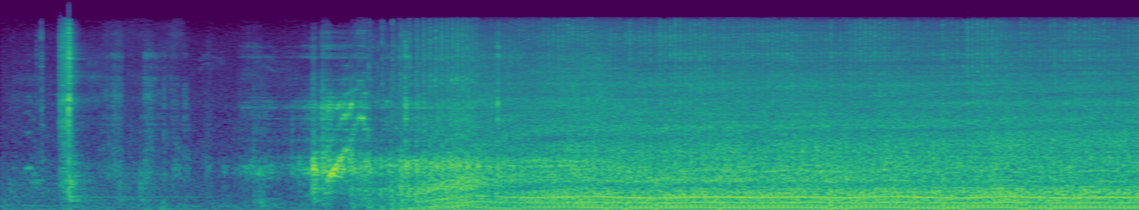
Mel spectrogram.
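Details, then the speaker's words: Briggs & Stratton Quantum push mower (Southland) after dirty carb cleaning and pull rope repair: pull start, uneven catches, settles within seconds to an even, quiet steady run; healthy. "It takes a second for it to steady out. It's a nice quiet runner too."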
